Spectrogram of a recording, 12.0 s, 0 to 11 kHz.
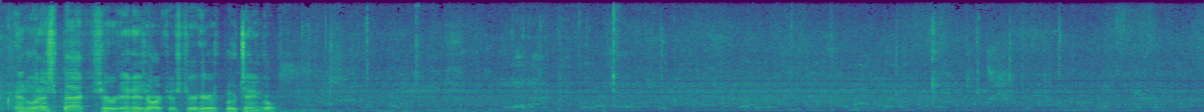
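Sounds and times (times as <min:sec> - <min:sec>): murmur of audience chatting: 0:00.0 - 0:12.0.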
